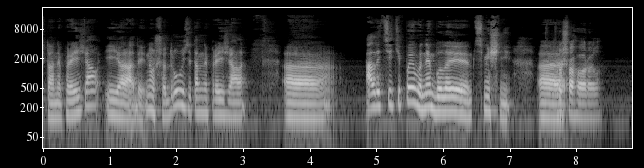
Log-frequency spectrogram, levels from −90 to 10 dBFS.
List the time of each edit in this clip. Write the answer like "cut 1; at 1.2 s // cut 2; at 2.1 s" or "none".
cut 1; at 6.4 s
